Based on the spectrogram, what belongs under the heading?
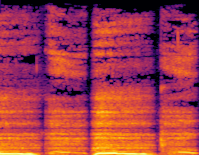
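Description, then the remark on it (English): Heavy, labored breathing with voiced grunts from a champion looking at his damage, four strained breaths in a steady rhythm, loud, with no speech. “Our heavily breathing champion looks at his damage and talks.”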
